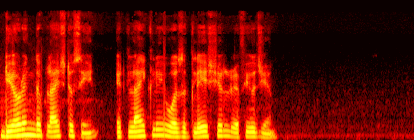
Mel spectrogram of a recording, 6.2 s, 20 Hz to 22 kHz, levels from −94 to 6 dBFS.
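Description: Nothing in the speech recording points to a technical fault, and the signal holds steady and continuous throughout.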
